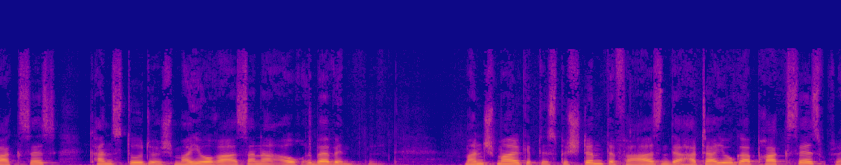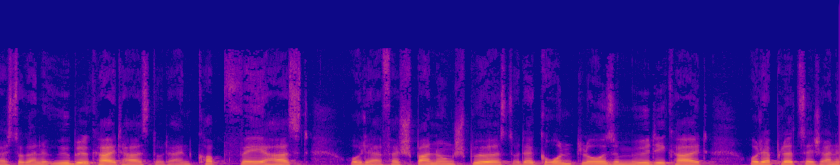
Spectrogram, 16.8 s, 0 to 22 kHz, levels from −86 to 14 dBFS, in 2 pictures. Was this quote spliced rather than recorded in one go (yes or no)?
yes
